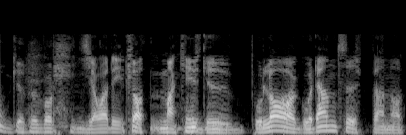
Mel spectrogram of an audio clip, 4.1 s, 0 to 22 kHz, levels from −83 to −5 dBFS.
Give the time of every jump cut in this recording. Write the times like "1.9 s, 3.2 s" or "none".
1.2 s, 2.0 s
